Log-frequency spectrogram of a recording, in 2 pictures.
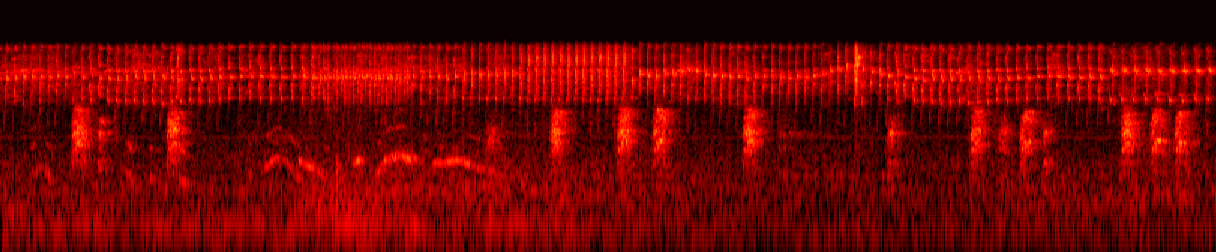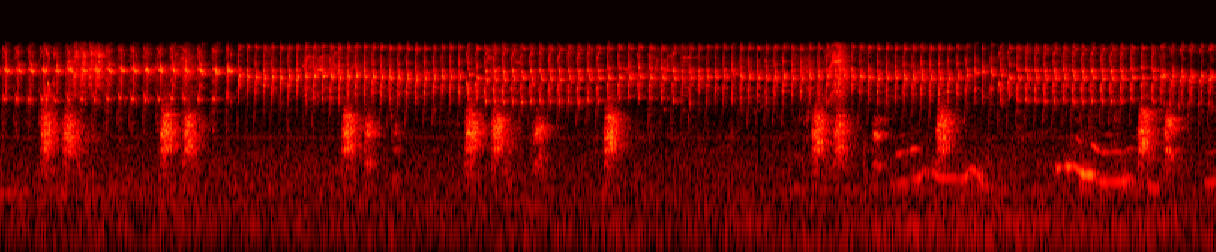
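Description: A lovebird's 'ngekek panjang': one long, unbroken, rapid high-pitched chattering trill that runs on without a pause. A single sharp click stands out a little over a third of the way in.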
